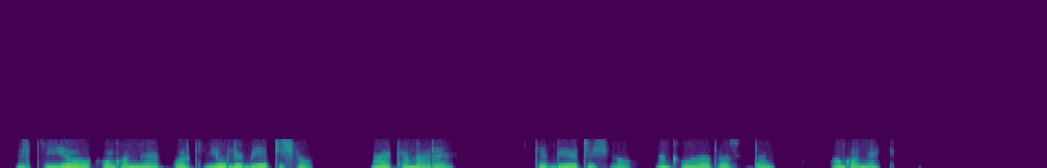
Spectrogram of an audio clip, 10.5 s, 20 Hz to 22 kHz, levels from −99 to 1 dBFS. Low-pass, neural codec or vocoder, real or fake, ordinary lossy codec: 3.6 kHz; codec, 16 kHz, 2 kbps, X-Codec, HuBERT features, trained on balanced general audio; fake; Opus, 32 kbps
